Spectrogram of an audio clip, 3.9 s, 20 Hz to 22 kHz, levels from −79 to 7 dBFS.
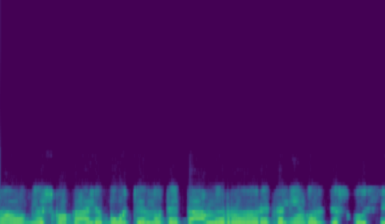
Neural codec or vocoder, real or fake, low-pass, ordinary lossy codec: codec, 24 kHz, 3.1 kbps, DualCodec; fake; 7.2 kHz; Opus, 16 kbps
